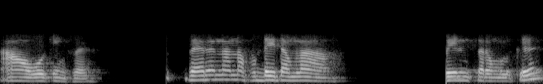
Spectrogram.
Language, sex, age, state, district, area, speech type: Tamil, female, 18-30, Tamil Nadu, Ariyalur, rural, conversation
